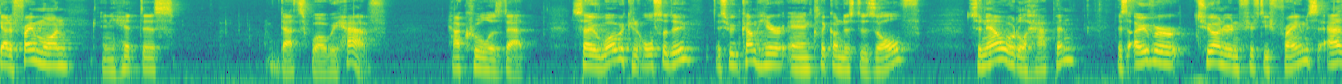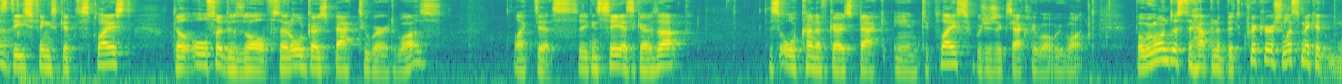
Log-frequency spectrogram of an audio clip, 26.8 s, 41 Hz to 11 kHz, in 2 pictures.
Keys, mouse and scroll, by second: 5.7 space, 8.1-8.8 middle drag, 13.6 shift+Left, 14.2 space, 23.1-24.2 middle drag, 24.2 space.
